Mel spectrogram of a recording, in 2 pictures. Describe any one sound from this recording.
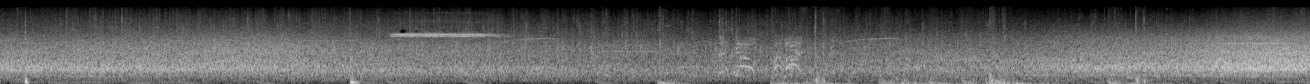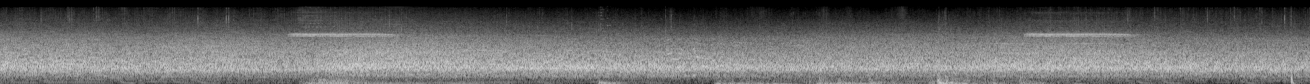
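A large stadium crowd roars and cheers steadily, swelling louder midway.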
